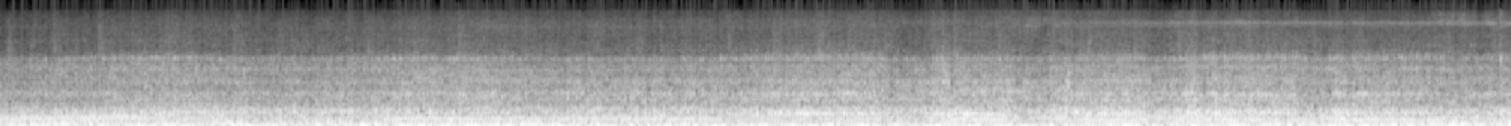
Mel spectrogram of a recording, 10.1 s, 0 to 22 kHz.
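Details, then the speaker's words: Suzuki Max100 two-stroke petrol motorcycle at the end of a mileage test: beat stumbles and drops out heavily under load over road noise, misfiring as the tank runs dry. "Okay, missing വന്നിട്ടോ. Correct നമ്മുടെ petrol പമ്പിൻ്റെ മുന്നിൽ തന്നെ missing വന്ന് ഓഫായി."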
